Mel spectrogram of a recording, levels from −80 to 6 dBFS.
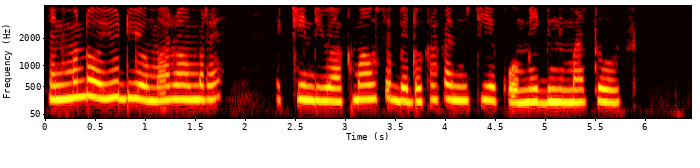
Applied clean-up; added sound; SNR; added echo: none; none; none; none.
